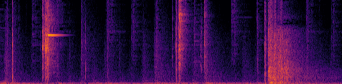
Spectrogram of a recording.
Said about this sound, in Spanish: El disparo consigue que Nathan deje de golpear a Tim, que está en el suelo hecho trizas.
